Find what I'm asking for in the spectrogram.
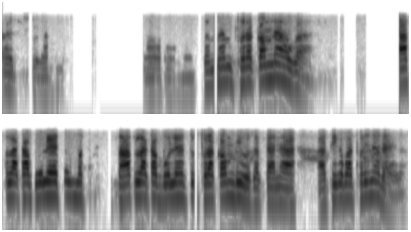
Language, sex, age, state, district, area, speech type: Hindi, male, 18-30, Bihar, Muzaffarpur, urban, conversation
